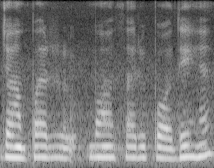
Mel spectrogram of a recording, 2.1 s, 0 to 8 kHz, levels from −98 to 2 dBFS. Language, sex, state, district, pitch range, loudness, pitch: Hindi, female, Chhattisgarh, Raipur, 190-200 Hz, -15 LUFS, 195 Hz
